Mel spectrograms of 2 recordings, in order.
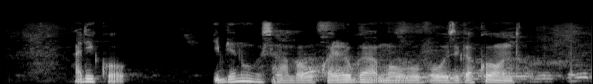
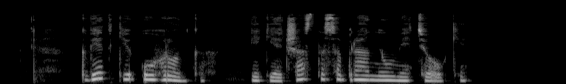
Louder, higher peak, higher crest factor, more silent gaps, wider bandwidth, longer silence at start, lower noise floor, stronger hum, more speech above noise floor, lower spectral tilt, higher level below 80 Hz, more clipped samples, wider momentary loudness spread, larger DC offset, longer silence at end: first, -18 LUFS vs -27 LUFS; first, -2 dBFS vs -12 dBFS; about the same, 16 dB vs 18 dB; neither; second, 8 kHz vs 11.5 kHz; about the same, 0.75 s vs 0.8 s; second, -59 dBFS vs -77 dBFS; neither; second, 43 dB vs 50 dB; first, -6.5 dB/octave vs -4.5 dB/octave; first, -40 dBFS vs -74 dBFS; neither; second, 11 LU vs 16 LU; neither; second, 0 s vs 1 s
